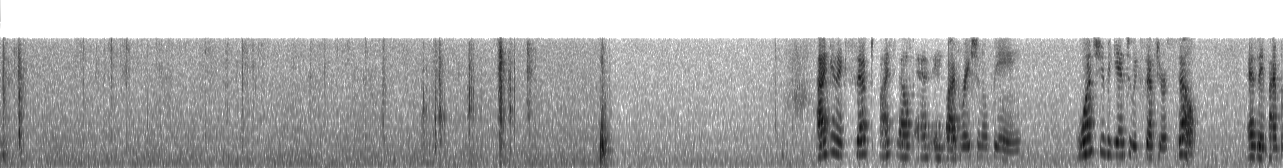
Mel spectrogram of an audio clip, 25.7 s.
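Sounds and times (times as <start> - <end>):
faint hiss: 0.0 - 25.6
tarot cards being shuffled: 1.5 - 10.8
speech: 16.5 - 20.6, 21.5 - 24.0, 24.9 - 25.6.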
